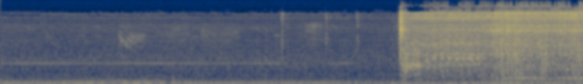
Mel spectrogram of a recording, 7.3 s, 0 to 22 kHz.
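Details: 2010 Jaguar XFR V8, first start after new spark plugs, ignition coils, fuel injectors and an oil change (fuel had reached the driver's-side exhaust bank): quiet, then it catches around five seconds into a steady, even idle with expected exhaust smoke.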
